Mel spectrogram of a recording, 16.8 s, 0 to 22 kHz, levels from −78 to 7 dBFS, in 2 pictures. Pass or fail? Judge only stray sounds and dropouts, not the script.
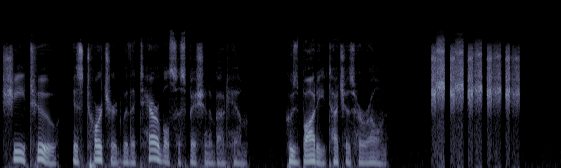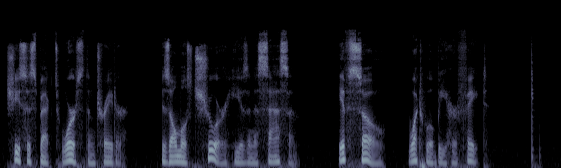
fail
